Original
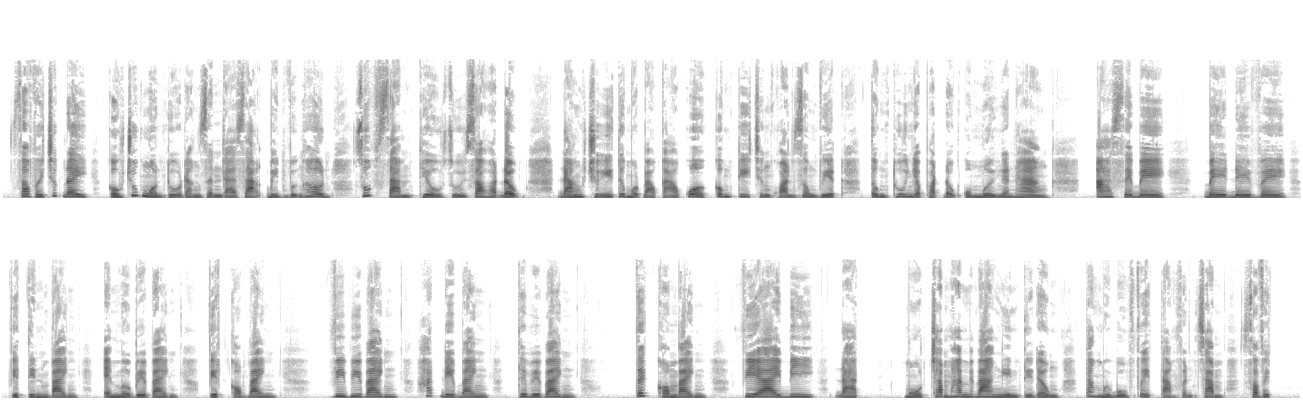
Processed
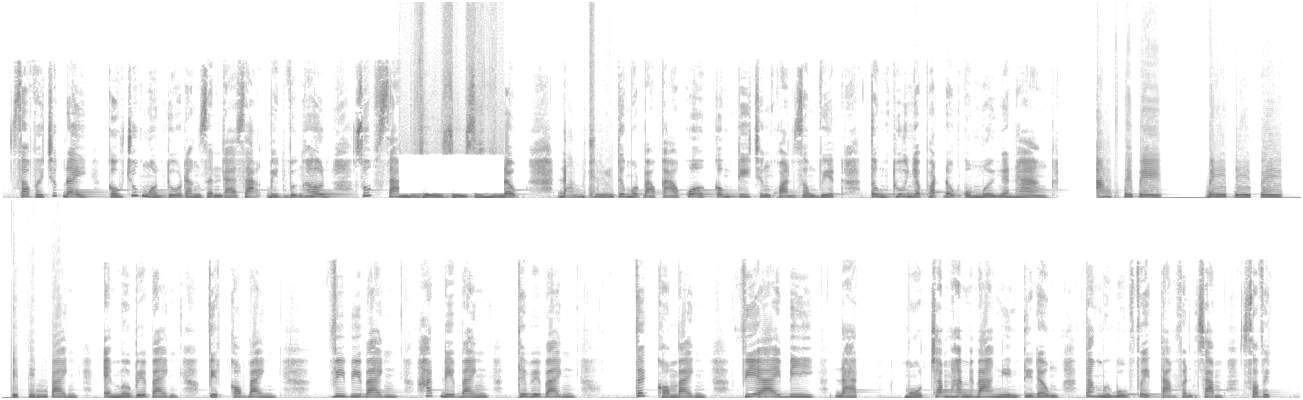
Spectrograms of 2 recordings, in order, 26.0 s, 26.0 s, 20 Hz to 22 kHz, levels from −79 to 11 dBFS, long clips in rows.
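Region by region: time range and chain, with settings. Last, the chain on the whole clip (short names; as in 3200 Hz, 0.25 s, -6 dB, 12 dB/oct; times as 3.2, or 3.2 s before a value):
3.96–5.02 zero-crossing step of -19.5 dBFS + brick-wall FIR band-stop 530–5000 Hz + high shelf 10000 Hz -8.5 dB
5.63–6.12 median filter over 25 samples + negative-ratio compressor -30 dBFS
8.72–9.78 G.711 law mismatch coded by mu + mismatched tape noise reduction encoder only
10.55–13.58 bell 330 Hz +5 dB 1.1 oct + backlash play -17 dBFS
whole clip: high shelf 11000 Hz +5 dB; de-hum 241.9 Hz, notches 4; compressor 3:1, threshold -34 dBFS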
